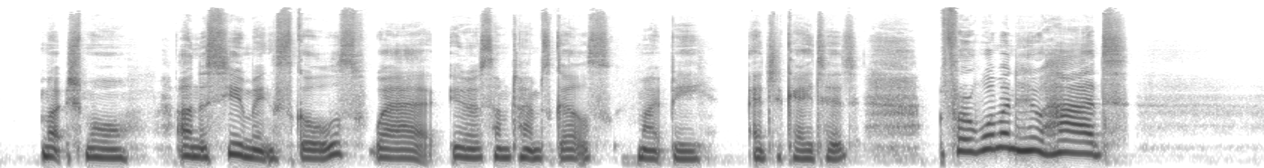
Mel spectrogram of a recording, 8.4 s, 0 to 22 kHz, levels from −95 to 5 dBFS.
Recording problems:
none

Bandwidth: 18.5 kHz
